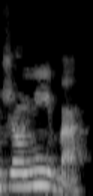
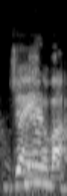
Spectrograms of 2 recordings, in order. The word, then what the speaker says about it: Genova: She lived in Gangi, and she came here on a ship from Geneva. Am I saying it right? Genova, in the north of Italy.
